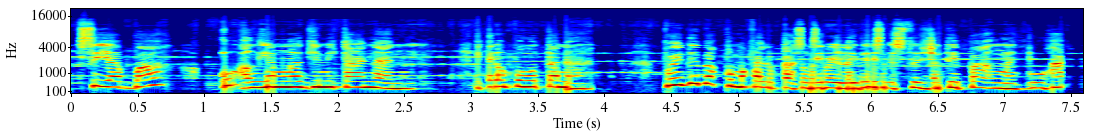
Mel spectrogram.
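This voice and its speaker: A woman's voice: high voice, brisk, lightly acted. A woman playing a distressed, earnest teenage schoolgirl confiding her troubles in a radio drama. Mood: earnest, troubled. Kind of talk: Cebuano radio drama acting and letter narration. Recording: music behind the voice. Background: music.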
